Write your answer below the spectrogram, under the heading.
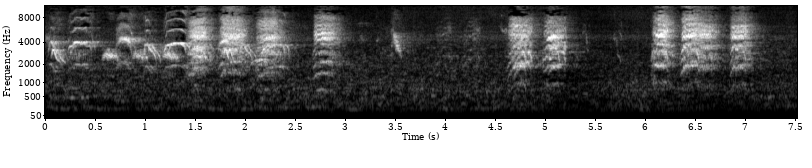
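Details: Red-shouldered macaws, known locally as maracanãs, filmed in good light: harsh, raspy squawks in short bursts, clustered early then in pairs near five and six to seven seconds, over a steady low background hum.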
